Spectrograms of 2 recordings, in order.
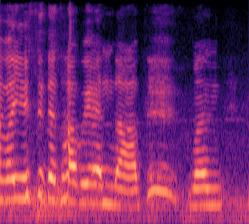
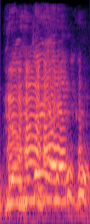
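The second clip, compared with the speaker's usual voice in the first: normal talking voice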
